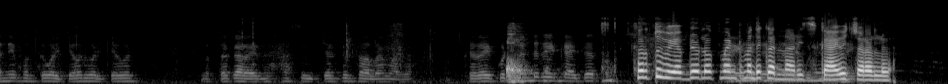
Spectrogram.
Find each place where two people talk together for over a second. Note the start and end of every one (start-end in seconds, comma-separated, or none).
7.3-8.6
